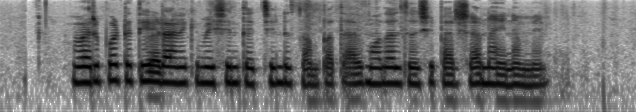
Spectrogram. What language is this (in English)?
Telugu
